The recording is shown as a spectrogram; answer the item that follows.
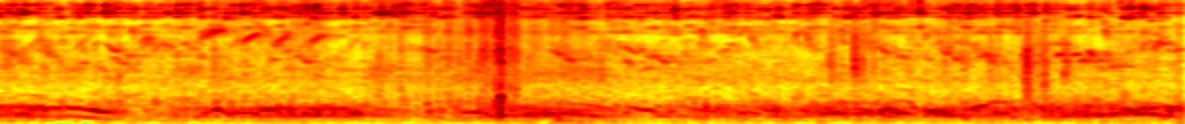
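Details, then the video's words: Many pigeons coo together in a steady, throaty murmur of rolling, slightly rising and falling notes, with one sharp knock partway through. "Pigeons | Cat Tv For Cats To Watch Birds | Beautiful Birds chirping Sound"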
